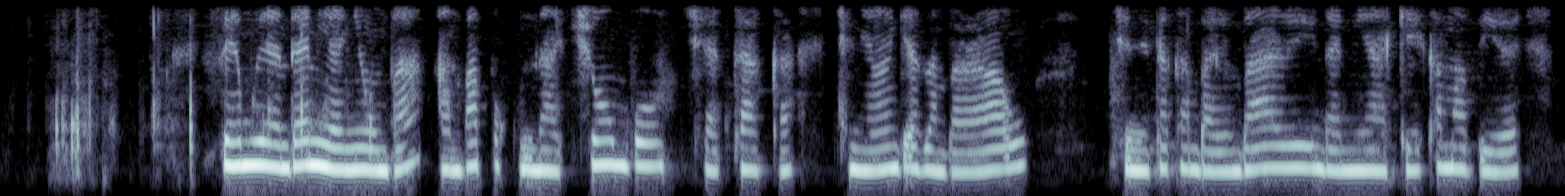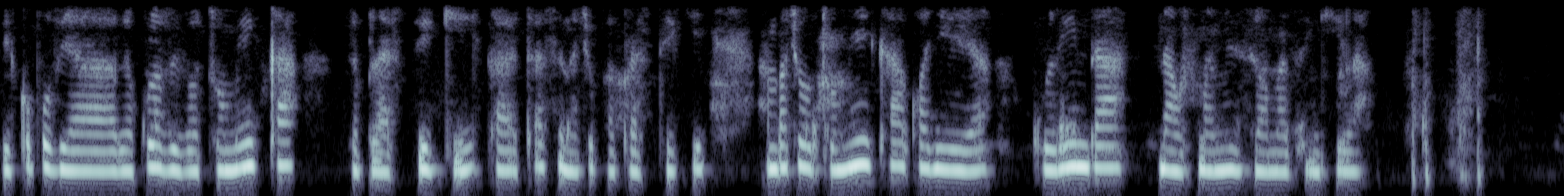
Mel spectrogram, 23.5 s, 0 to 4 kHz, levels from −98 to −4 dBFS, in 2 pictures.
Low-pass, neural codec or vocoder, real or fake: 3.6 kHz; none; real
